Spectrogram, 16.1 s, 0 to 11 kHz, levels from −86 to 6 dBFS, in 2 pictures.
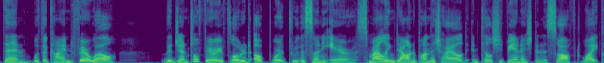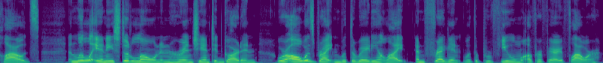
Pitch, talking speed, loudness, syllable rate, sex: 210 Hz, 195 wpm, -20 LUFS, 5.6 syllables/s, female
